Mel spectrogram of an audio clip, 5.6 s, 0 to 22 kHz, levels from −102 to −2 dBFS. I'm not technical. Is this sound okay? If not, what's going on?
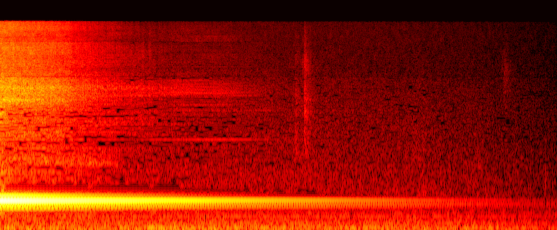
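No. The music has plainly audible damage throughout, likely from HE-AAC compression. The treble is rebuilt from copies of lower sounds rather than kept. So cymbals and bright sounds turn gritty and metallic. Nothing at all comes through above about 15 kHz.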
